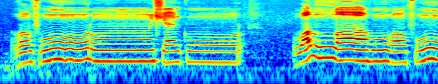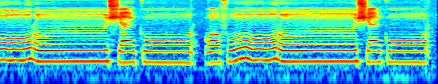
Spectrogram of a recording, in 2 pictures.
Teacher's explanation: Kena sembunyikan suara tanwin di hadapan tu. Suara tanwin tu hendaklah disamar-samarkan sahaja bunyi dia. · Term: ikhfa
